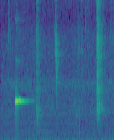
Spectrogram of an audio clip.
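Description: Fingertips patting and pulling sticky slime on a glass tabletop, with a few faint short clicks. About a third of a second in, a brief high-pitched tone, the loudest sound, sounds and fades quickly.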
